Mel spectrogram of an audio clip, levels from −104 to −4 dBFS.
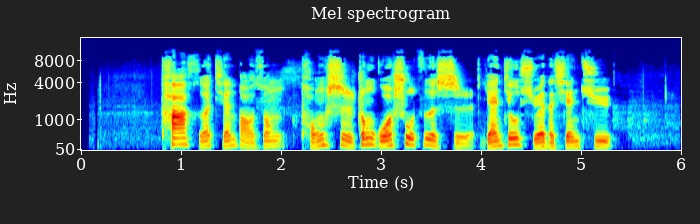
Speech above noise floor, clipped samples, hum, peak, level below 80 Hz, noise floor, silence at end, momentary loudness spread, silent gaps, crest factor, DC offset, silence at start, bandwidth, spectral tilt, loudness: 42 dB; under 0.1%; none; 0 dBFS; -70 dBFS; -66 dBFS; 0.7 s; 15 LU; none; 26 dB; under 0.1%; 0.8 s; 11 kHz; -3 dB/octave; -24 LUFS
